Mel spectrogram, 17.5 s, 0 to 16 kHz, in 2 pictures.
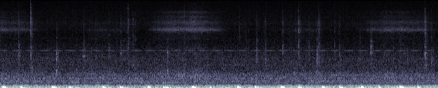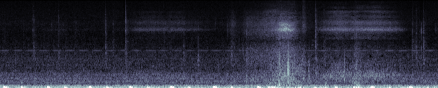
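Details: Real recording of a woman asleep in bed with a 3Dio binaural microphone beside her: soft, slow, even sleep breathing over a steady low thumping, with room hum and computer noise.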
